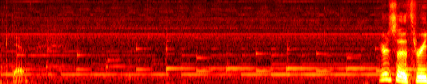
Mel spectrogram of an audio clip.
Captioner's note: MUSIC and PRINTER SOUND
